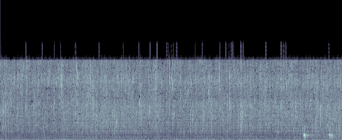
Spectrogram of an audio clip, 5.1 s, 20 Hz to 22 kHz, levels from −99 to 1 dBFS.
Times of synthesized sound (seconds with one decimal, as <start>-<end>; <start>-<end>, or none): none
